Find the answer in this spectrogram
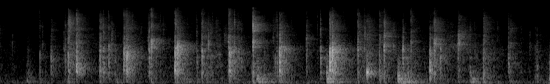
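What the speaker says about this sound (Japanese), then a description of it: "拍手をお願いします。" An audience gives applause after a literary reading at a Japanese book event, with a run of rhythmic, moderately close handclaps from a small group lasting several seconds without speech.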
